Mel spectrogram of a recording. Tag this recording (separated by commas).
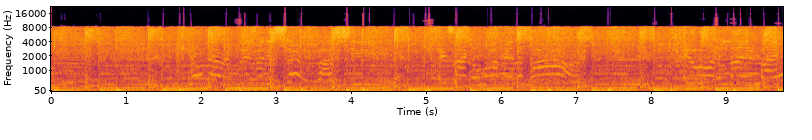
Music, Exciting music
